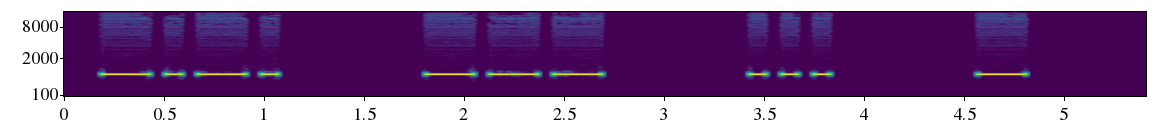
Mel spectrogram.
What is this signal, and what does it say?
Morse code, heard as a keyed tone, about 15 wpm, spaced as for 8 wpm, 1000 Hz. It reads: COST
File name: qotdfiles / 8wpm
